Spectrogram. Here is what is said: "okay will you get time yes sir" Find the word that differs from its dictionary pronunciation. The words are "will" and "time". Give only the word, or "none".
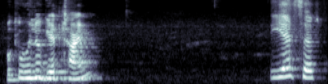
none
